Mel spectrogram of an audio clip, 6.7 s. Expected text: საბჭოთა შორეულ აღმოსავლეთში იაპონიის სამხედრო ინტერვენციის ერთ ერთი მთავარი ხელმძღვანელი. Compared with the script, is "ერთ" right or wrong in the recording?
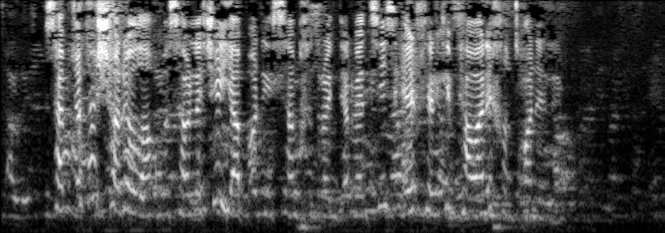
right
